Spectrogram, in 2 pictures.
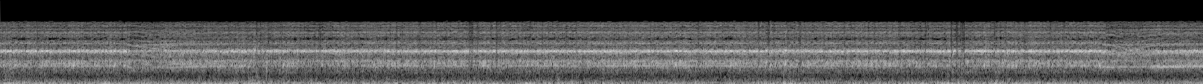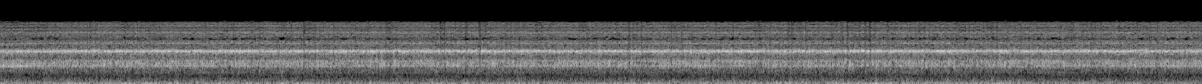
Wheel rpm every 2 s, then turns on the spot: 230, 230, 230, 230, 230, 220, 230, 240, 230, 230, 230, 230.
none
